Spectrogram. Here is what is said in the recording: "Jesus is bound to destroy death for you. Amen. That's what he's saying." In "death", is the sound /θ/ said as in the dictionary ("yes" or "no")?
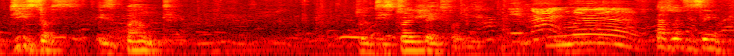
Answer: no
